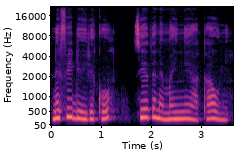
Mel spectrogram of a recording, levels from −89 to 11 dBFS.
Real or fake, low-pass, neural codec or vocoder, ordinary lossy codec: real; none; none; none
